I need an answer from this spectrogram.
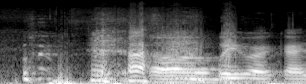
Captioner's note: laughing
